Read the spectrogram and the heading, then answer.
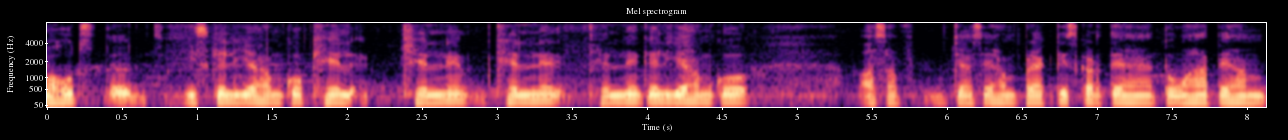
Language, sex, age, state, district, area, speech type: Hindi, male, 30-45, Bihar, Muzaffarpur, rural, spontaneous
